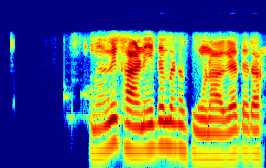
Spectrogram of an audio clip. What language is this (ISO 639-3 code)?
pan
